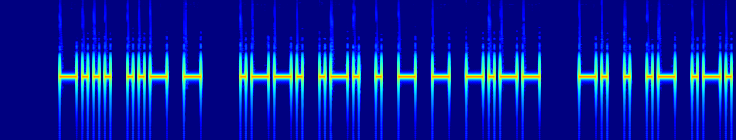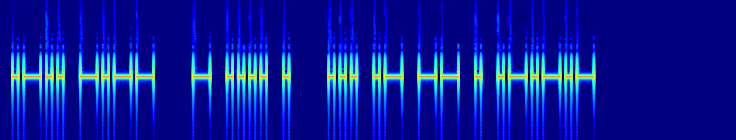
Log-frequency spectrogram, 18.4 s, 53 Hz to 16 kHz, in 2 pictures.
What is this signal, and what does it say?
Morse code, heard as a keyed tone, about 17 wpm, 700 Hz. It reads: BUT PRETTY NEARLY THE SAME.
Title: Sentences from Top 1300 Words 17wpm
